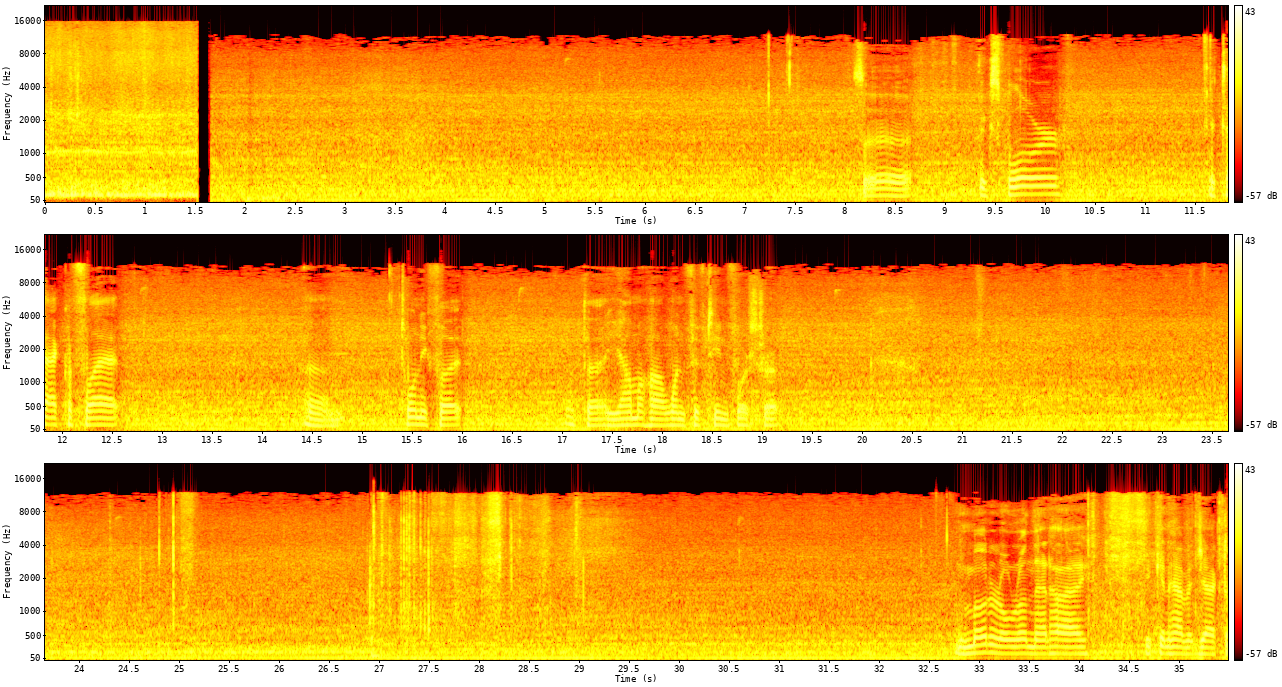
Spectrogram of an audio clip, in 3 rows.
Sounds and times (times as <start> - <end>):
Speech: 8.1 - 8.7, 9.4 - 10.2, 11.6 - 12.6, 14.4 - 16.0, 17.0 - 19.2, 32.8 - 34.1, 34.7 - 35.4.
